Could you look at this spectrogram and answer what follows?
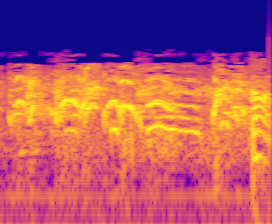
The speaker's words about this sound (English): Okay, and, okay, well, let's hear the dog enjoying the rubber false teeth, can we? Schubert, come here. Schubert. Okay, here we go.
